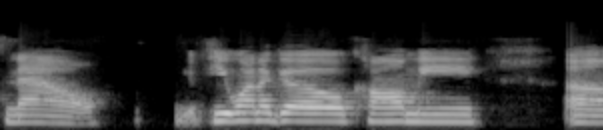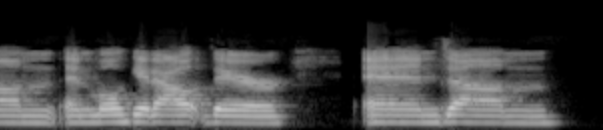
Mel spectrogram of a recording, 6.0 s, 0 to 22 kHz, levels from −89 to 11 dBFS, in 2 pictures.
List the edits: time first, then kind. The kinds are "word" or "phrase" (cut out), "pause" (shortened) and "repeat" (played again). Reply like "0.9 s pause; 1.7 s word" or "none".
none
